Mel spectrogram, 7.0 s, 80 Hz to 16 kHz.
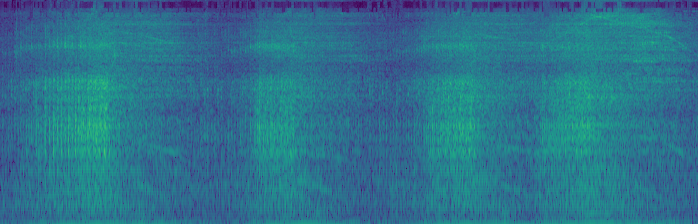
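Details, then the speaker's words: Ford Focus diesel at idle: faint knock-like sound under an idle that swells and sags every couple of seconds, rough running with heavy diesel smell; cylinder 4 injector starved of fuel because a cracked return-pipe ring lets diesel leak out. "don't know how how well you can hear that on the video but it almost sounds a bit like knocky um so I don't know if you've ever heard of what an engine knocks like when uh Pistons are going or whatever can very very much sound like that"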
